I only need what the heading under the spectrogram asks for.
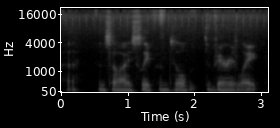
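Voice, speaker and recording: The voice is quiet, dark and mellow, with some breathiness. It moves at a fairly slow pace. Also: man. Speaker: vlogger giving personal updates. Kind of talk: casual personal update. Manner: hesitant, many fillers.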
